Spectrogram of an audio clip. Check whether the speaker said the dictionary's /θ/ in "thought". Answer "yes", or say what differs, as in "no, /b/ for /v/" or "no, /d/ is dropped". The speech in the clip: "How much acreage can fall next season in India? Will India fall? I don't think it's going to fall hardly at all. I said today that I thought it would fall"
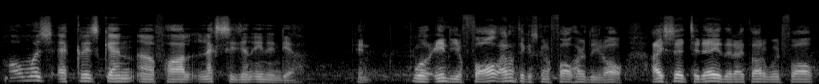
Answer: yes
